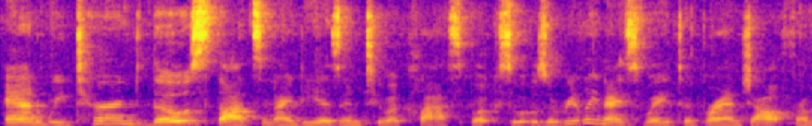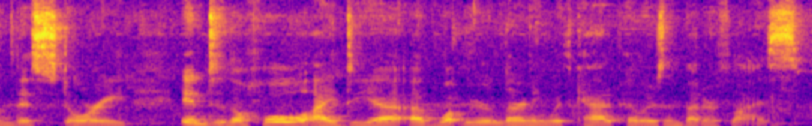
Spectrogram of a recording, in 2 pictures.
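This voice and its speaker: A woman's voice: on the low side, fairly even intonation, moderate pace, warm tone, a little hiss or hum, low-quality recording. A woman, a kindergarten teacher, reading a children's story aloud and adding teaching asides.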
